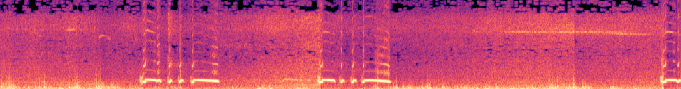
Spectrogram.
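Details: Ngalung-style song of a silver zebra dove: two loud phrases of rapid stuttering coos, each ending in a long level coo, with a softer distant dove between them and low background rumble.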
